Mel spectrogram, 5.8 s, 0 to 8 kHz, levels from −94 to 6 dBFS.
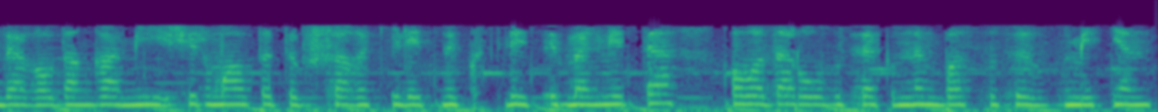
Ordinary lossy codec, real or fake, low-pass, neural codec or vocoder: AAC, 16 kbps; real; 7.2 kHz; none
